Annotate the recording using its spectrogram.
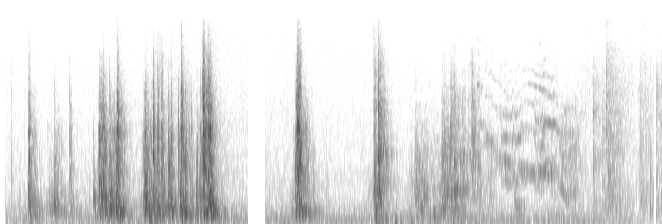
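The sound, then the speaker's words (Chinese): A house door is unlatched and swung open for a visitor, with a series of knocks and clunks followed by a drawn-out creak of the hinges. No one speaks. “嗯，是的，在家。我来开门。”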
